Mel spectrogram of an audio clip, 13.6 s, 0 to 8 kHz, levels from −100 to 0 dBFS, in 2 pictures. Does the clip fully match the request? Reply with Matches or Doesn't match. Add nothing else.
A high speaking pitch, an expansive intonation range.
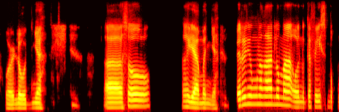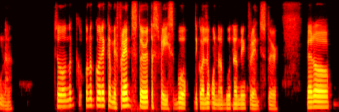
Doesn't match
